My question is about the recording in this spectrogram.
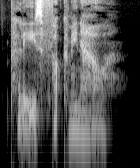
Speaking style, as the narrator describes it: murmur

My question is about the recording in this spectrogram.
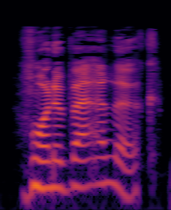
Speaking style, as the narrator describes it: says, chuckling

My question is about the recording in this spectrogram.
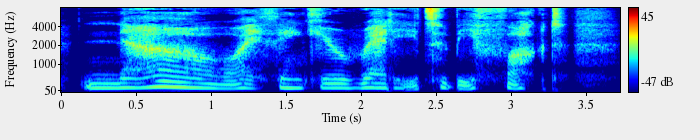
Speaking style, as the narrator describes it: she growled

